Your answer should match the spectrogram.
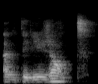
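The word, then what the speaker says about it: intelligente: Si aquí yo no pronuncié la T en intelligent masculino, ahora sí lo voy a pronunciar. Intelligent se vuelve en femenino, intelligent.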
